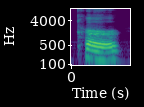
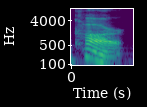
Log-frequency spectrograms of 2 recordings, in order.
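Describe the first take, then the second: First: The vowel sounds like the one in 'her'. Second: The vowel sounds like the one in 'car'. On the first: "whether they pronounce it Kerr" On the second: "or Carr"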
